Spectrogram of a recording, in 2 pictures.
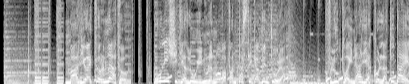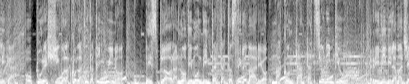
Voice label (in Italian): giovane, energico, gioioso; Wii Mario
